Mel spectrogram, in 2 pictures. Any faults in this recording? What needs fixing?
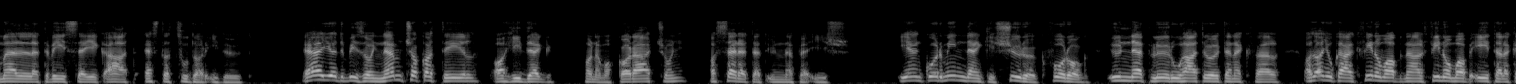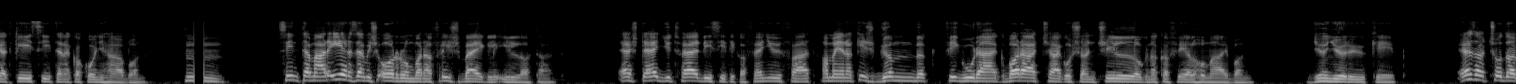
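At 17.10 s, right after "ételeket készítenek a konyhában", there is packet loss on an ADPCM call: about 100 ms of audio, roughly ten packets, drops to hard-edged silence until 17.21 s. Unlike a simple dropout, the speech does not resume cleanly. Because the missing data left the receiver's adaptive predictor and step size out of step with the sender's, the sound comes back slightly distorted, then settles over the next few tens of milliseconds. The rest of the wideband G.722 path at 64 kbit/s carries the speech clearly up to 7 kHz. To prevent this, add packet-loss concealment that also resets or resynchronises the ADPCM decoder state after a gap, and reduce loss with jitter buffering or redundancy.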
